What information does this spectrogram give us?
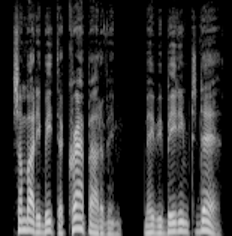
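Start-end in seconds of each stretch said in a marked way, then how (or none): none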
